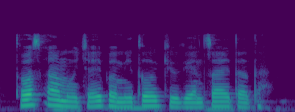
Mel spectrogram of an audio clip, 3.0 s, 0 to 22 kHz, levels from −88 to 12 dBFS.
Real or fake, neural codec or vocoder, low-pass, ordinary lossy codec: real; none; 7.2 kHz; MP3, 64 kbps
